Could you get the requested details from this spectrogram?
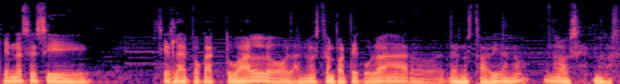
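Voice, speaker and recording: A man's fairly low, fairly even voice at a moderate pace, with faint music in the background. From Spain. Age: 40s. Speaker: musician. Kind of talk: interview answer. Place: studio. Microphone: studio mic.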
